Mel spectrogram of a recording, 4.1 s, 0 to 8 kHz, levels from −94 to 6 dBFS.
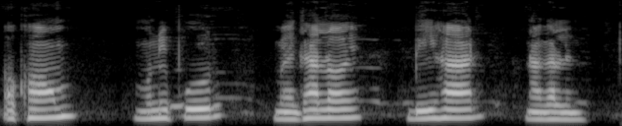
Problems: none marked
